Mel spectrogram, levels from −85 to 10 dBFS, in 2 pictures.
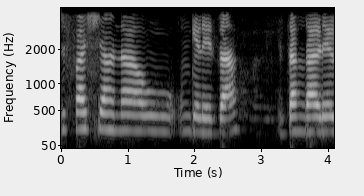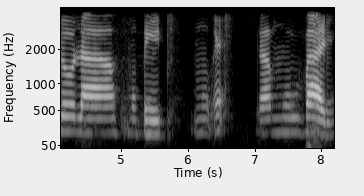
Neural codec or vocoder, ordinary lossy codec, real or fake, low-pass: codec, 44.1 kHz, 3.4 kbps, Pupu-Codec; none; fake; 3.6 kHz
